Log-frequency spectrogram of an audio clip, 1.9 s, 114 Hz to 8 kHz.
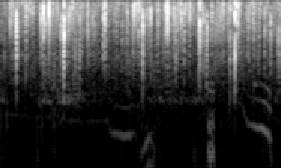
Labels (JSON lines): {"label": "biophony, cascading saw", "recorder": "SoundTrap 600 or HydroMoth"}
